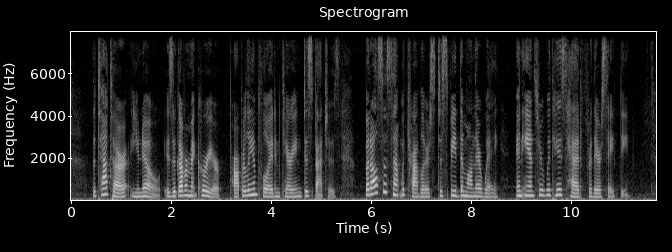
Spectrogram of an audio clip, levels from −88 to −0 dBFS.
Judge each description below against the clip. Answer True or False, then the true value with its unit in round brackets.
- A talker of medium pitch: False (205 Hz)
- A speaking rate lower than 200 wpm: True (165 wpm)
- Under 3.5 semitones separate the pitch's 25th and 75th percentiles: False (5.0 semitones)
